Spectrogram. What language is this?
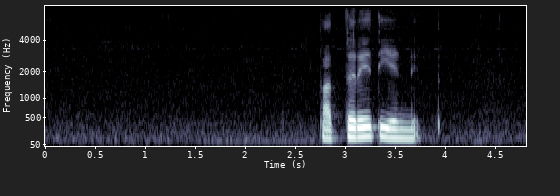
Sinhala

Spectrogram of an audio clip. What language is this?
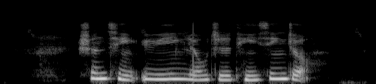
Chinese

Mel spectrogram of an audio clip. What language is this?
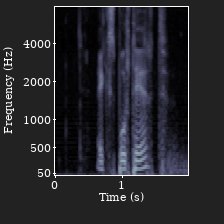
Norwegian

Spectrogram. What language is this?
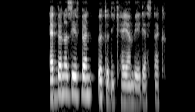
Hungarian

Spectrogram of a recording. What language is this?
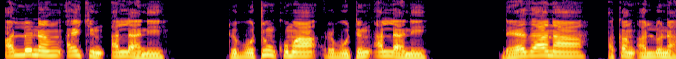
Hausa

